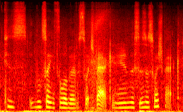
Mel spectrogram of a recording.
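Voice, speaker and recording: A woman's voice: lowish voice, steady tone, brisk, noisy background. A woman streaming a game walkthrough, reading quest text aloud and casually muttering to herself as she plays.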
